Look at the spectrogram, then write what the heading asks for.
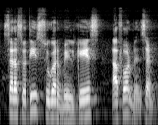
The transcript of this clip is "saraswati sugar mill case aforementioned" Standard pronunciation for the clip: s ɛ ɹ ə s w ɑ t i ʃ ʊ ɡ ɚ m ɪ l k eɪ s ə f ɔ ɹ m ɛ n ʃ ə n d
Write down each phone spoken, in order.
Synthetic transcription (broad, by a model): s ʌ ɹ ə s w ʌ t i s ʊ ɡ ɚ m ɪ l k eɪ s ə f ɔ ɹ m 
